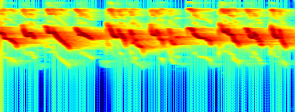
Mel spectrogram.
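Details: Oriental white-eye delivering continuous wild-style song meant to provoke a rival: an unbroken stream of high, fast chattering notes, each sliding downward, pulsing in loudness roughly three times a second.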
